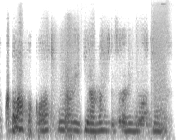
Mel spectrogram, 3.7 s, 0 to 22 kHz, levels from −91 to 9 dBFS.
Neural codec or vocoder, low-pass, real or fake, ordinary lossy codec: codec, 44.1 kHz, 0.9 kbps, DAC; none; fake; none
